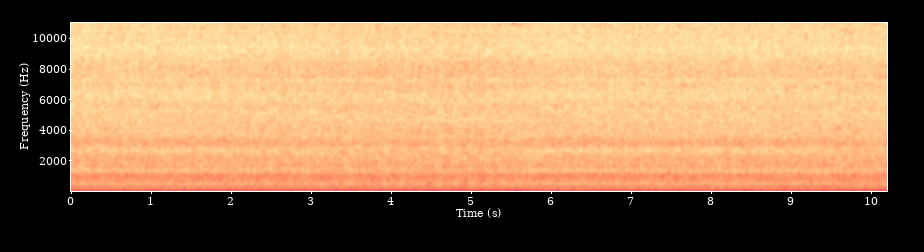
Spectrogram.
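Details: BMW R1200RT boxer twin at idle: steady gruff idle with an uneven, lumpy undertone; rough idle, cause unknown.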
